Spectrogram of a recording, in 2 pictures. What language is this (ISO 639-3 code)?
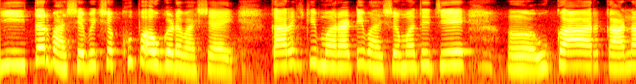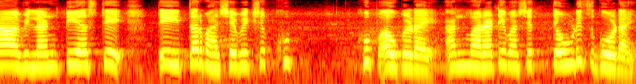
mar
